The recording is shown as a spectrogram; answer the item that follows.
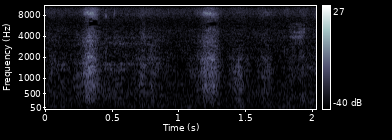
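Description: Near silence, with a few faint soft strokes of a fine paintbrush on canvas.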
